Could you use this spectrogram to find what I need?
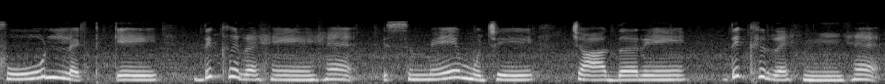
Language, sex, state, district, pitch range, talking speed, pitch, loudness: Hindi, female, Madhya Pradesh, Katni, 210-245 Hz, 75 wpm, 215 Hz, -12 LUFS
